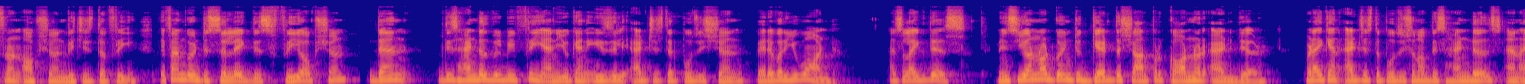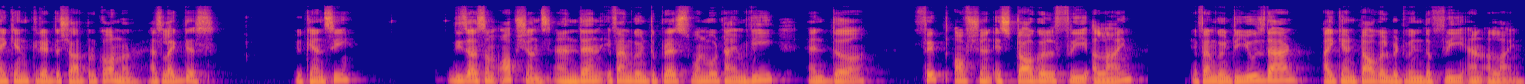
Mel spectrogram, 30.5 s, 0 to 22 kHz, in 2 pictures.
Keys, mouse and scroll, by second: 3.2 click, 4.9 click, 7.2 g, 8.6 click, 10.6 click, 11.6 ctrl+z, 12.8 click, 14.2 g, 15.0 click, 17.0 g, 18.0 click, 19.0 g, 19.2 click, 22.2 v, 26.7 click.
